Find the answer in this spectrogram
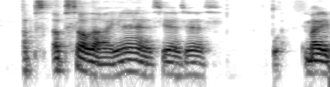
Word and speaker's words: Uppsala: showed us some Viking graveyards, and we had Uppsala. Uppsala, yes. Am I pronouncing it correctly?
